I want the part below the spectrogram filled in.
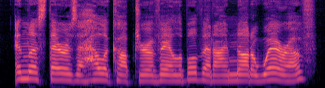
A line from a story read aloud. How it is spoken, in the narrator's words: replied dryly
